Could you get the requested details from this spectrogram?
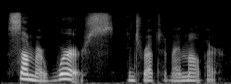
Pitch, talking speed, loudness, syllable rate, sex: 195 Hz, 155 wpm, -20 LUFS, 6.0 syllables/s, female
